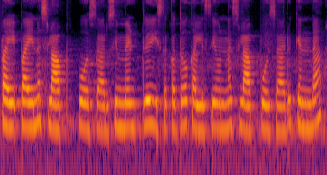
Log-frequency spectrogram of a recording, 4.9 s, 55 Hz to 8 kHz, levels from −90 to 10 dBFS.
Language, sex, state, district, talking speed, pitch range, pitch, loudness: Telugu, female, Andhra Pradesh, Chittoor, 135 wpm, 205-225 Hz, 215 Hz, -18 LUFS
